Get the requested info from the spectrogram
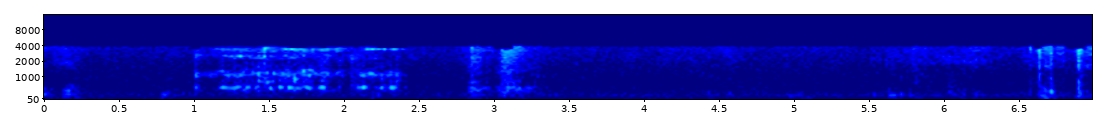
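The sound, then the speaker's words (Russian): A telephone rings once with a call from parents, a warbling burst lasting just over a second, clear, followed by a few handling clicks and quiet background noise. “Вам звонят родители, сейчас перезвонят.”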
